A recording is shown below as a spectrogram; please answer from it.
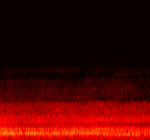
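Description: A group of girls singing together, holding one long note that slides down near the end.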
